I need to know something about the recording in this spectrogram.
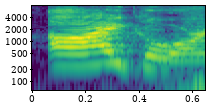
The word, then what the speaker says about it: Igor: Like, when he first meets Igor, he's like, it's pronounced Igor, and he's like, he's just fucking is with it?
